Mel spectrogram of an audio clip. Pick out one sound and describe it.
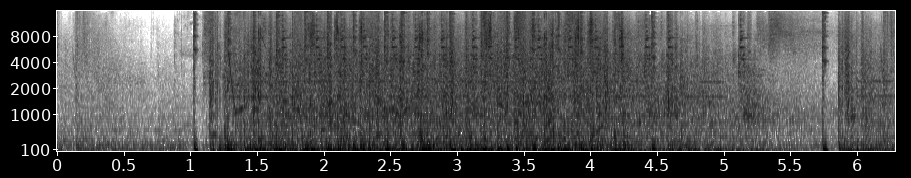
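A rifle fires rapid bursts of gunshots at close range.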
